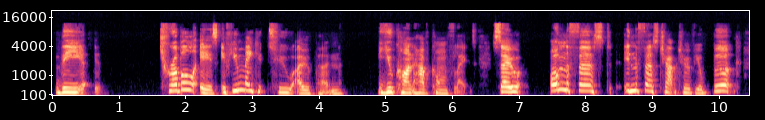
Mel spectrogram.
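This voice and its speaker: A woman with a medium-pitched voice speaks slowly as an expert podcast guest, an author and world-building expert, in a casual instructional interview chat. Animated and emphatic, she explains ideas informally, repeats key points for stress, poses rhetorical questions, and acts out examples.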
